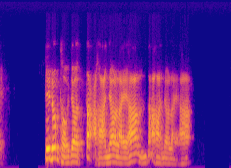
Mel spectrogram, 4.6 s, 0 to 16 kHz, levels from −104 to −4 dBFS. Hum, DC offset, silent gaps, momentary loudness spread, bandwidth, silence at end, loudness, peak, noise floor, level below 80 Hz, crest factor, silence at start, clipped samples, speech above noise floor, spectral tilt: none; under 0.1%; none; 11 LU; 6.4 kHz; 0.8 s; -23 LUFS; -6 dBFS; -84 dBFS; -72 dBFS; 20 dB; 0 s; under 0.1%; 62 dB; -7 dB/octave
